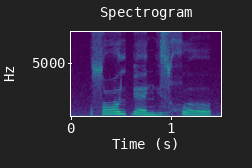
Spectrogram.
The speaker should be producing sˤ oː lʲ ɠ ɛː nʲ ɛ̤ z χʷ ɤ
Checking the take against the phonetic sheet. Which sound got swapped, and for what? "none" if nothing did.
none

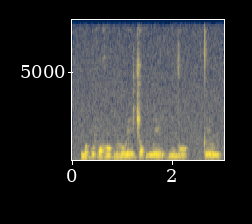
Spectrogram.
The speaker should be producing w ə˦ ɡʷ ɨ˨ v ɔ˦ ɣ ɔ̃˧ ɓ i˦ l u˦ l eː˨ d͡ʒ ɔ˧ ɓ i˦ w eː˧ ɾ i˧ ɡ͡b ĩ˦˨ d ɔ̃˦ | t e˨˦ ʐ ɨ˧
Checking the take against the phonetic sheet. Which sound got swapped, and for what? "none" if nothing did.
ʐ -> l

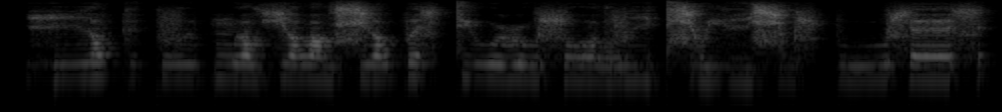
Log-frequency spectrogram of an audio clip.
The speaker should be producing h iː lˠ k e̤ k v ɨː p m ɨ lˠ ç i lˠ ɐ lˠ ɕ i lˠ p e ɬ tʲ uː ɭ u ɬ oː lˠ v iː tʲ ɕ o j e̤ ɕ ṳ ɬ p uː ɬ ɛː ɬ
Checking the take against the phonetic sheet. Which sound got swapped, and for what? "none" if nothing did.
none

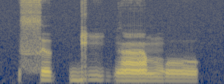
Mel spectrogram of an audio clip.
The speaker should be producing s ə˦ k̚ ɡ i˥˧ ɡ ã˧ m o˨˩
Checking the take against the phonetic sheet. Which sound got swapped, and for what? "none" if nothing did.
none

